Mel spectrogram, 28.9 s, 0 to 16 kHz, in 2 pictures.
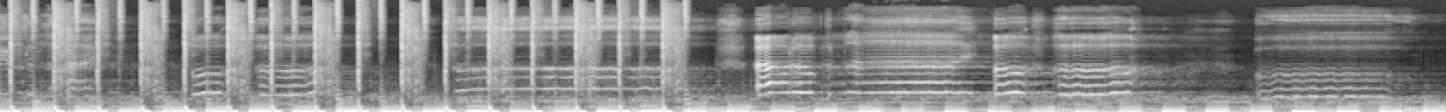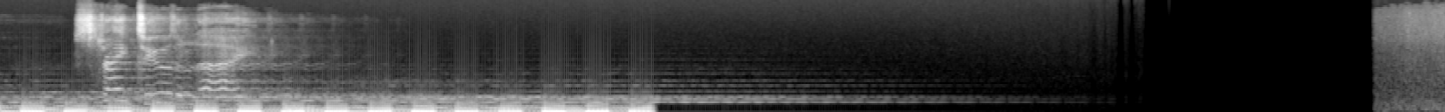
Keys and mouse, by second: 1.1 shift+e, 2.7 Tab, 3.3 Tab, 4.1 z, 4.4 right click, 5.1 g, 5.6 right click, 6.6 z, 8.4 g, 9.7 a, 9.8 a, 10.7 ctrl+n, 11.1 Tab, 11.6 middle drag, 12.3 Tab, 13.1-14.4 right drag, 14.4 ctrl+Tab, 15.6 shift+e, 16.1 Tab, 16.6 Tab, 18.3 shift+e, 19.9 Tab, 20.3 z, 20.7 Tab, 21.4 ctrl+Tab, 21.7-22.5 drag, 22.2 Tab, 24.5 Tab, 25.0-28.5 right drag.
